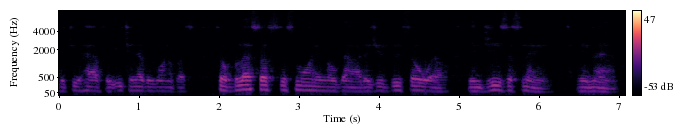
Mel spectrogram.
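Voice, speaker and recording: A man's voice: on the low side, dark tone, poor audio. A man leading an opening prayer in a fervent, reverent way. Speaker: prayer leader.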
